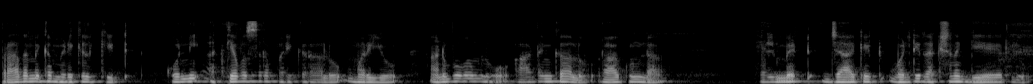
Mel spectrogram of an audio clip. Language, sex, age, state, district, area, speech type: Telugu, male, 18-30, Andhra Pradesh, Nellore, rural, spontaneous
